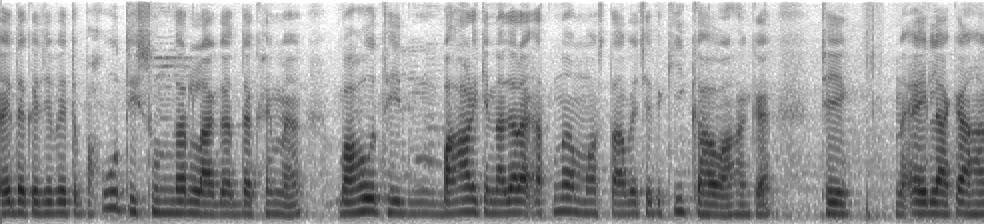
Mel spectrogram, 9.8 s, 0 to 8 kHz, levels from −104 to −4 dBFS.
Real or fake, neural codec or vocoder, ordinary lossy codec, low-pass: real; none; none; none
